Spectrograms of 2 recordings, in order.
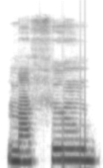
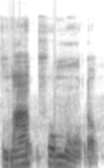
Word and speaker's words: Mapumulo: Tandega's surname is Mafumulu. Mafumulo is someone says his surname is It's Mapumulo. Mafumulo. So no, that P you actually pronounce it as a P. Okay. You don't F it.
